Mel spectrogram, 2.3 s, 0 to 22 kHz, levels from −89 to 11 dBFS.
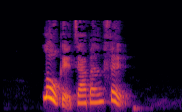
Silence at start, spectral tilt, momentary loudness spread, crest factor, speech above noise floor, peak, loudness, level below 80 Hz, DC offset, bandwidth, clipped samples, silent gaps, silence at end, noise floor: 0.55 s; -4.5 dB/octave; 8 LU; 18 dB; 56 dB; -6 dBFS; -22 LUFS; -66 dBFS; under 0.1%; 11.5 kHz; under 0.1%; none; 0.7 s; -76 dBFS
